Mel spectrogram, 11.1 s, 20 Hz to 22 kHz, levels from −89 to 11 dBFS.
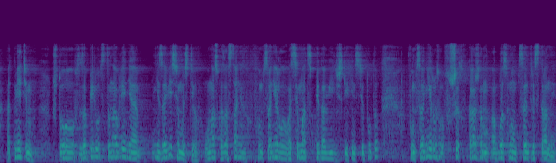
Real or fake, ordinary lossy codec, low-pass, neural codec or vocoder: fake; none; 7.2 kHz; vocoder, 24 kHz, 100 mel bands, Vocos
